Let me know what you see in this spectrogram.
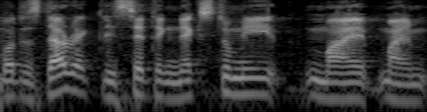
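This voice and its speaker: Here a man talks at a fairly quick pace in a normal speaking voice with ordinary pitch variation. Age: 50s. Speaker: architecture lecturer. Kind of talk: audience comment at panel discussion.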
